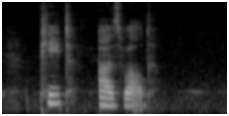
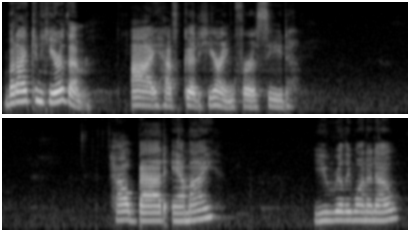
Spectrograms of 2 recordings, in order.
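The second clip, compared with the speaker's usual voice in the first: grumpy bad seed; 3 semitones higher, 11 dB louder than usual. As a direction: boast about being bad, loud. Reading the seed's lines aloud.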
